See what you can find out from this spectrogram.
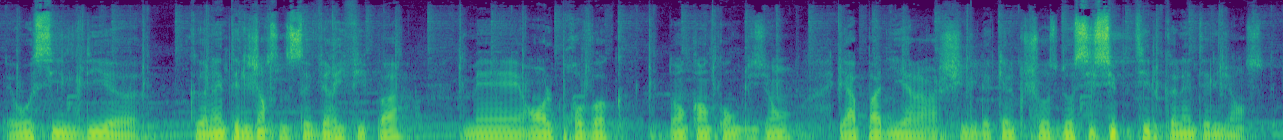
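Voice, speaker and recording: A man giving a short talk as a student columnist, speaking quietly and hesitantly, with fillers. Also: on the low side, level tone, fairly quick, soft background music.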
